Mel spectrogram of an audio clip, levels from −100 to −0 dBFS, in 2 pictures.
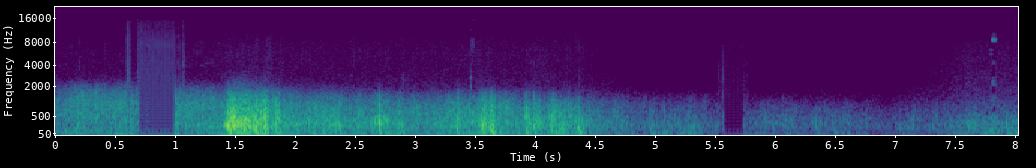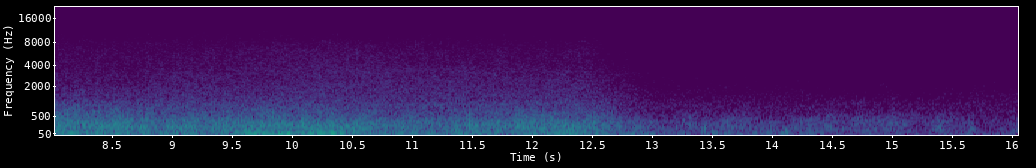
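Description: At 0.61 s an intermittent contact opens the line for about 305 ms, until 1.09 s. The sound drops out with crackle at the break and the reconnect, leaving faint hiss in the gap. A second contact break from 5.53 to 5.79 s cuts out for about 161 ms with the same crackling edges.

From 3.46 to 3.50 s a corrupt frame is decoded. The misread data throws energy to the wrong frequencies, which is heard as a short chirp, blip or burst of noise peaking around -30 dBFS. About 20 ms of audio is skipped, which points to a couple of damaged frames. A second one from 7.78 to 7.85 s is quieter, around -40 dBFS, and its length suggests about three frames.

Between 4.35 and 4.97 s the level falls by roughly 15 dB in 1 dB steps with no smoothing, at about 50 steps per second. Each step clicks, and together they make zipper noise, a fast ticking over the sound as it fades.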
